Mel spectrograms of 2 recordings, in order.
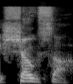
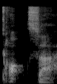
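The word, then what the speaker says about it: Xhosa: um x h oosa I used to say sha before because uh that's how I pronounced it but someone told me it's actuallya like COA like that something like that right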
